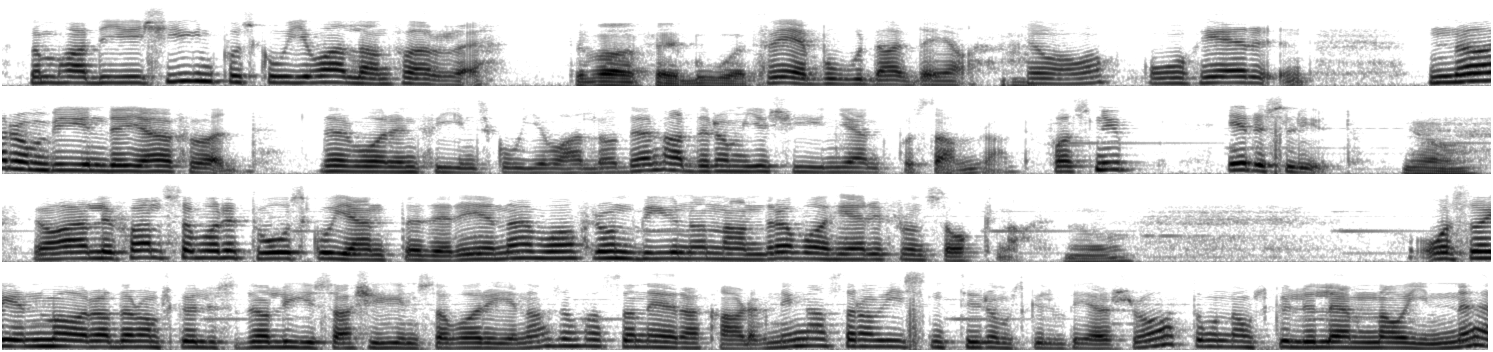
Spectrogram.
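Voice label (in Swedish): Ljusdals Hälsingland, dialekter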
